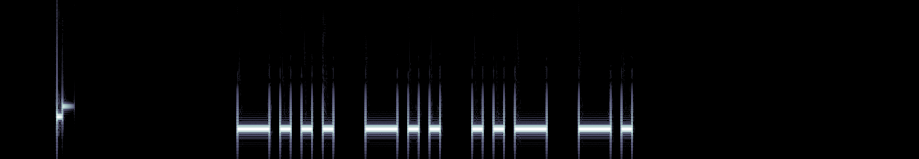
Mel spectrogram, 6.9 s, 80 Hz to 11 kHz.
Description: Morse code, heard as a keyed tone, about 15 wpm, 700 Hz. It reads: BDUN
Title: All Cut Numbers - 4-Digit 15wpm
